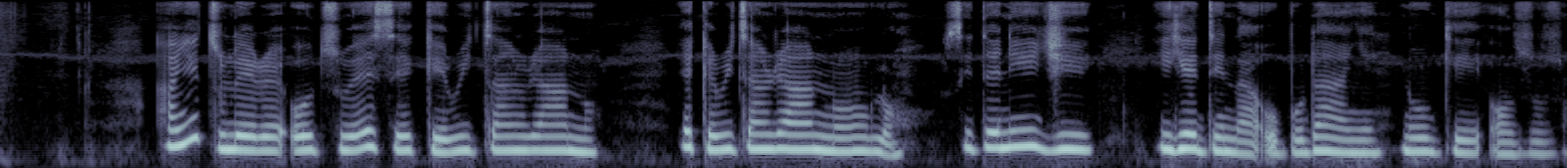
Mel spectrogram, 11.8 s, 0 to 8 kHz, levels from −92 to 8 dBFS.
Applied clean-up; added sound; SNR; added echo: none; none; none; none.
